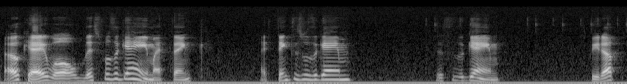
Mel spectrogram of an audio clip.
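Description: A man with a fairly high, bright, forceful voice hosts a casual gameplay commentary. He rambles as he thinks aloud, often putting questions to himself. His humour is wry, with a mock-puzzled edge. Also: big pitch swings, normal speed, rough recording. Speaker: host of a gaming series.

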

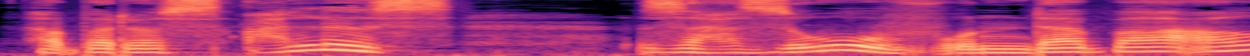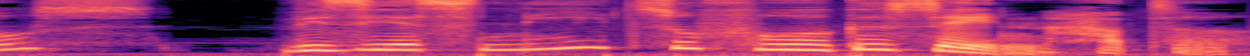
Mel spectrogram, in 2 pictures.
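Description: A woman narrating a fairy-tale audiobook for bedtime in an expressive, measured storytelling manner. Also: medium pitch, slightly rough, dry recording, studio quality.

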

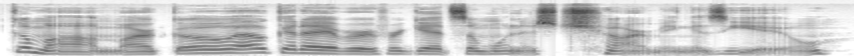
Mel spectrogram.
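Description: A woman's voice: medium pitch, moderate pace, clean tone, no room sound, clean studio sound, close to an everyday voice. A woman playing a confident, teasing monster hunter in an audio roleplay, with a wry, coaxing manner. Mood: charming, coaxing. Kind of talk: intimate scripted audio drama acting.

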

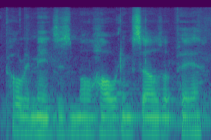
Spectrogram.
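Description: A British man exploring an abandoned building, giving calm, musing commentary. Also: fairly low pitch, fairly quick, noisy background. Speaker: urban explorer host.

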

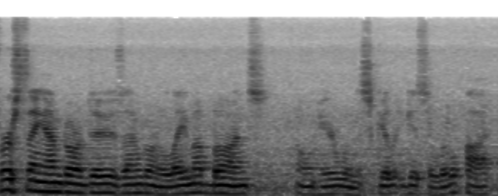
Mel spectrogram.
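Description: A man's voice: mid-range voice, fairly even intonation, fairly quick, warm tone, slight background noise, poor audio. A middle-aged man, chatting folksily while demonstrating a recipe in his home kitchen. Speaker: home cooking show host. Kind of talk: casual cooking demonstration. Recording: sizzling frying pan behind.

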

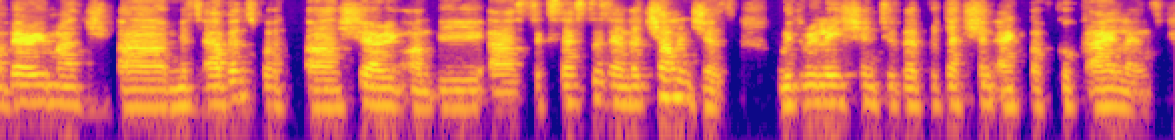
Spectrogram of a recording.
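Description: A man's voice: mid-range voice, pushed and bright. A man moderating a conference session, polite and formal, with frequent hesitations. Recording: dull video call audio.

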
